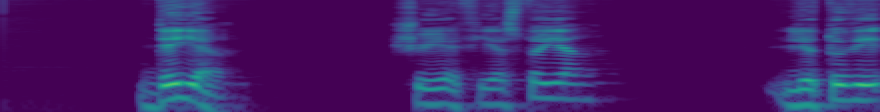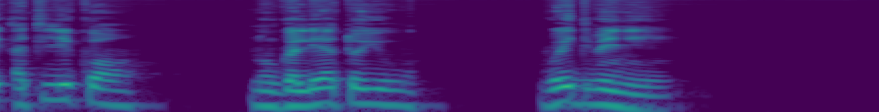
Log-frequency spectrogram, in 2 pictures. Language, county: Lithuanian, Kaunas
